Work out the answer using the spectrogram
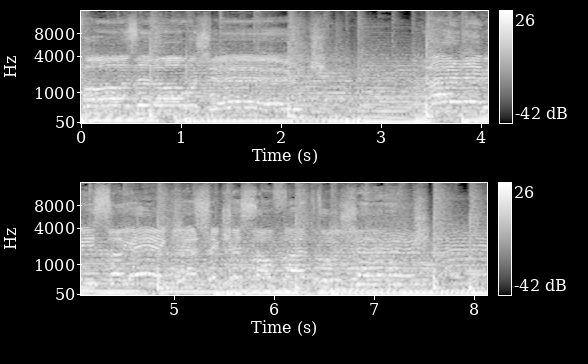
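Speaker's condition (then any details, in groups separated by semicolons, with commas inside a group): No condition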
